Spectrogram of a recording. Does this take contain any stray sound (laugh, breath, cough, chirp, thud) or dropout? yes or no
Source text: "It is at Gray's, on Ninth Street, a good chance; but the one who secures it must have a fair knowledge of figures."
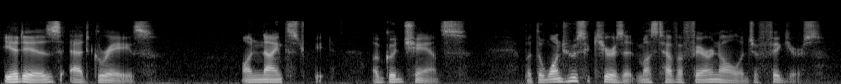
yes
